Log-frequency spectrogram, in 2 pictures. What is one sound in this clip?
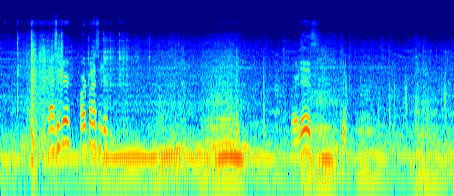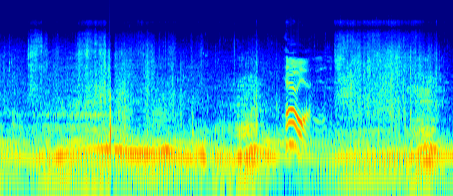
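An engine rumbles low and steadily, revving now and then.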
